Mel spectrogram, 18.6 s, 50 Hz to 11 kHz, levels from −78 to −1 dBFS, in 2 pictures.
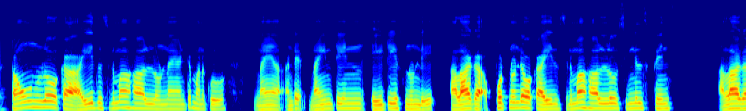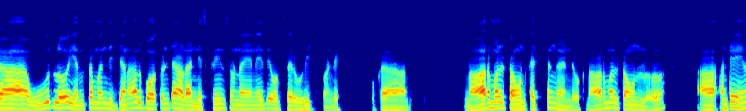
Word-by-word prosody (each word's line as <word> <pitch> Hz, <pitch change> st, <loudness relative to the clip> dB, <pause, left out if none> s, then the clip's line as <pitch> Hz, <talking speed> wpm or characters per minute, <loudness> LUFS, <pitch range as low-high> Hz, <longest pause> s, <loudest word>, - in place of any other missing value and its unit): టౌనులో 175 Hz, +5 st, +1 dB
ఒక, -, -, -3 dB, 0.3 s
5 150 Hz, +2 st, -2 dB
సినిమా 155 Hz, +3 st, -2 dB
హాలులున్నాయంటే 130 Hz, -2 st, -2 dB
మనకు 135 Hz, -1 st, -5 dB, 0.6 s
నై 115 Hz, -, -1 dB, 0.3 s
అంటే 115 Hz, -, -2 dB, 0.2 s
1980స్ 140 Hz, +1 st, -3 dB
నుండి, 125 Hz, -2 st, -1 dB, 0.3 s
అలాగా 135 Hz, +3 st, +6 dB
అప్పటి 155 Hz, +1 st, 0 dB
నుండే 165 Hz, +1 st, +3 dB
ఒక -, -, -8 dB
5 135 Hz, 0 st, -3 dB
సినిమా 140 Hz, +5 st, +2 dB
హాల్లు 145 Hz, 0 st, +2 dB
సింగిల్ 150 Hz, +2 st, -3 dB
స్క్రీన్స్. 140 Hz, 0 st, -5 dB, 0.6 s
అలాగా 140 Hz, +2 st, +6 dB, 0.5 s
ఊర్లో 160 Hz, -1 st, +3 dB, 0.2 s
ఎంతమంది 150 Hz, +2 st, -3 dB
జనాలు 150 Hz, +5 st, +1 dB
పోతుంటే, 140 Hz, +1 st, 0 dB
ఆడన్ని 120 Hz, 0 st, +2 dB
స్క్రీన్స్ 140 Hz, 0 st, -7 dB
ఉన్నాయనేది 125 Hz, +2 st, -4 dB
ఒకసారి 120 Hz, -1 st, -4 dB
ఊహించుకోండి. 105 Hz, -3 st, -7 dB, 0.5 s
ఒక -, -, -6 dB, 1.1 s
నార్మల్ 160 Hz, +8 st, +5 dB
టౌన్ 135 Hz, -2 st, +2 dB
ఖచ్చితంగా 125 Hz, +4 st, -4 dB
అండి. 95 Hz, -1 st, -7 dB
ఒక -, -, -27 dB
నార్మల్ 150 Hz, +1 st, 0 dB
టౌన్‌లో 125 Hz, -5 st, -2 dB, 0.6 s
ఆహ్, 120 Hz, 0 st, +2 dB
అంటే, 165 Hz, +5 st, 0 dB
140 Hz, 125 wpm, -24 LUFS, 125-150 Hz, 1.1 s, అలాగా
